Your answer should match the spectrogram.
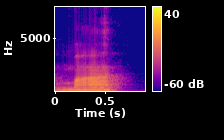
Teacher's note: Então, a sílaba tônica é a penúltima. Então, ela é uma paroxítona terminada em ditongo.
